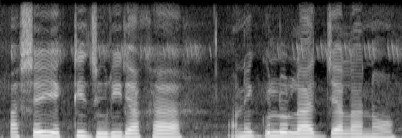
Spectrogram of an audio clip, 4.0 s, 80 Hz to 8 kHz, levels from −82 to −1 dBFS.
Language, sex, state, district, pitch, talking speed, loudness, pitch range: Bengali, female, West Bengal, Cooch Behar, 210 Hz, 105 wpm, -15 LUFS, 200-225 Hz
